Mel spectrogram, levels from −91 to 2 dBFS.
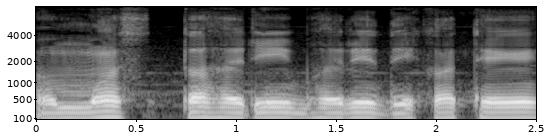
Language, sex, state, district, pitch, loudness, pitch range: Chhattisgarhi, male, Chhattisgarh, Sukma, 105 Hz, -15 LUFS, 100-105 Hz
